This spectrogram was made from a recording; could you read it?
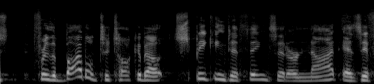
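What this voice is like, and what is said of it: Usual voice. Nothing is said of it.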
